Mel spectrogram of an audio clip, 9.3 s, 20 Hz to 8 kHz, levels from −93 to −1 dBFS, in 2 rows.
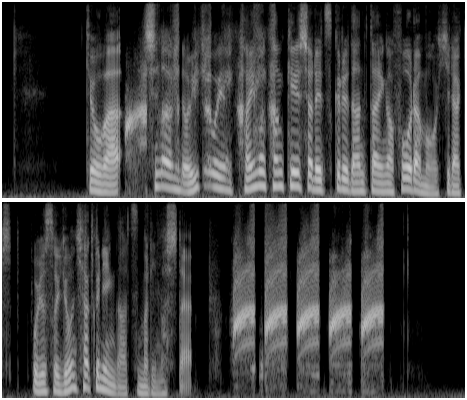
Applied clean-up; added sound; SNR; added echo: neural diffusion model UNIVERSE++.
